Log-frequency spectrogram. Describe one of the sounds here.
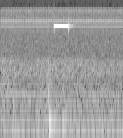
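An electronic meter gives a short high beep.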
